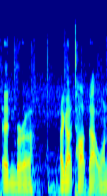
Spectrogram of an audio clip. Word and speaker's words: Edinburgh: I've been getting credit with it at work, but um I know that it's not um like it's not pronounced uh Ed Edinburg in Scotland. It's Edinburgh.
